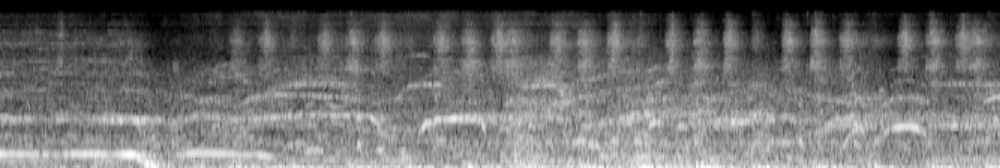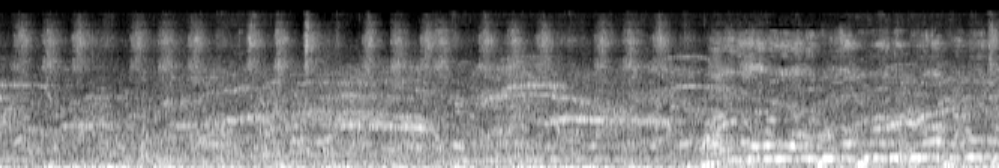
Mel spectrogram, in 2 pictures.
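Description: Riders on a swinging Sky Master pendulum fairground ride screaming and shrieking again and again, over loud fairground music with a steady low beat.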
